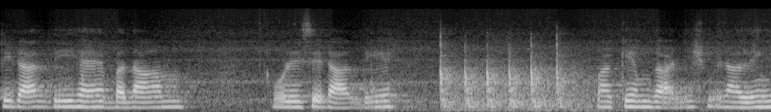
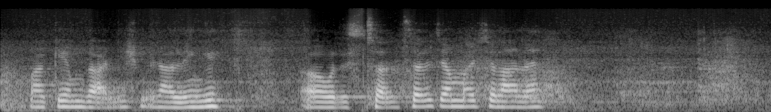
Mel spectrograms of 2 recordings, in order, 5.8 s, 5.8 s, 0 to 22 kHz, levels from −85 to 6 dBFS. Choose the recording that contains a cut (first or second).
second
